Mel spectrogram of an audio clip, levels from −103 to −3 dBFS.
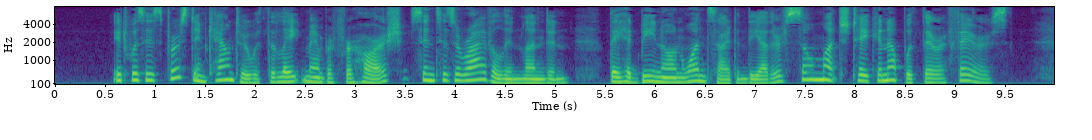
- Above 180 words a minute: Yes, average, 190 wpm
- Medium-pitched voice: Yes, medium, 180 Hz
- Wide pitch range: Yes, wide, 7.3 semitones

